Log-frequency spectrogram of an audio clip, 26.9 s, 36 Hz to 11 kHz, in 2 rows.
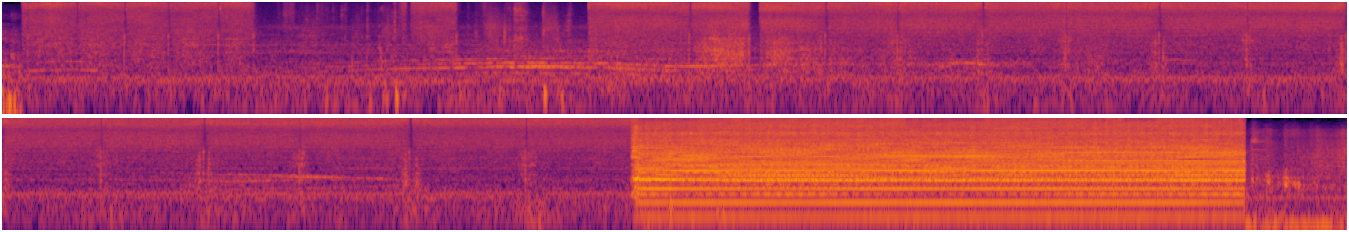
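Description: Iwata LPH 400 gravity-feed spray gun spraying black sealer, a steady hiss of air that stops about three seconds in and starts again a few seconds later. Near the end a louder, steady humming machine sound takes over.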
